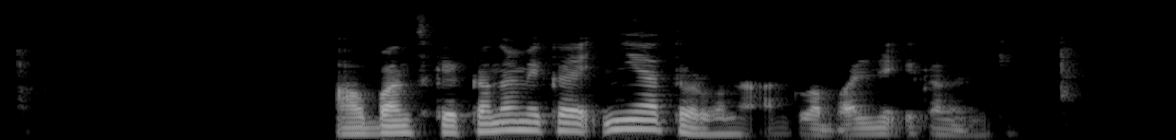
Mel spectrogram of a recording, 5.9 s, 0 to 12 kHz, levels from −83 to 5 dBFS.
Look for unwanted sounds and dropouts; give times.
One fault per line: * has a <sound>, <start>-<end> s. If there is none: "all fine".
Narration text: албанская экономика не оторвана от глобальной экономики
all fine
